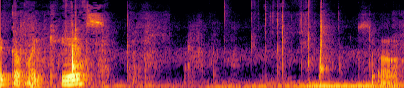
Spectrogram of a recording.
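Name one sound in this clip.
A sheet of stickers rustles and crinkles in hands.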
